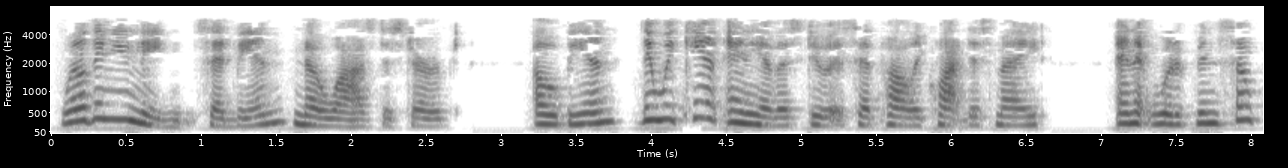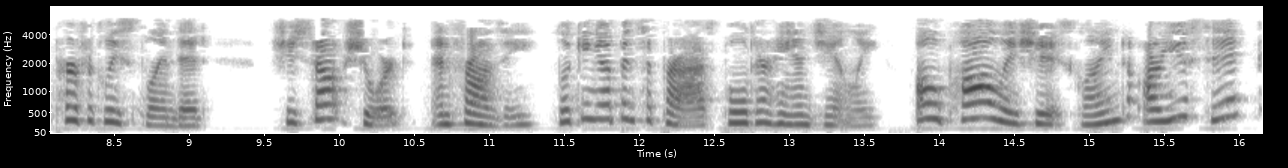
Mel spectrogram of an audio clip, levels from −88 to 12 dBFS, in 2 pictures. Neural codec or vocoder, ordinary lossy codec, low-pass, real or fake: none; MP3, 24 kbps; 7.2 kHz; real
